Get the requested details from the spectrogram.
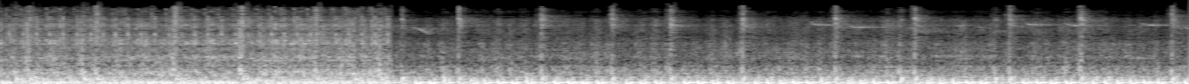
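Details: Neglected Yezdi B Model two-stroke, first start after about nine months parked: catches and settles into a quick, even popping idle with a steady low beat and no misses; normal idle.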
